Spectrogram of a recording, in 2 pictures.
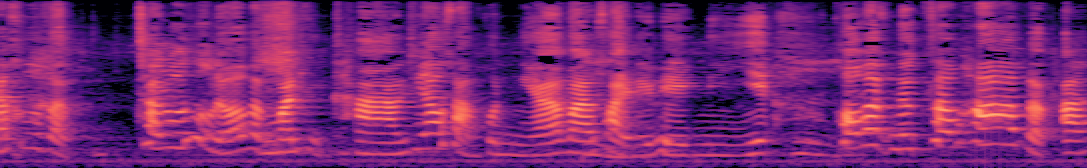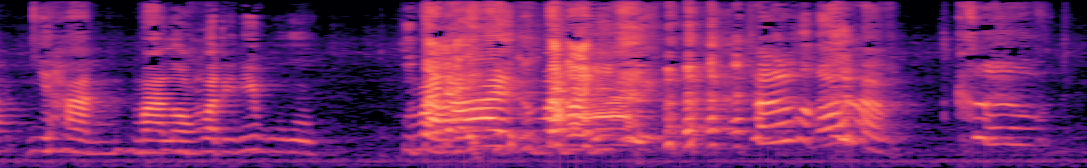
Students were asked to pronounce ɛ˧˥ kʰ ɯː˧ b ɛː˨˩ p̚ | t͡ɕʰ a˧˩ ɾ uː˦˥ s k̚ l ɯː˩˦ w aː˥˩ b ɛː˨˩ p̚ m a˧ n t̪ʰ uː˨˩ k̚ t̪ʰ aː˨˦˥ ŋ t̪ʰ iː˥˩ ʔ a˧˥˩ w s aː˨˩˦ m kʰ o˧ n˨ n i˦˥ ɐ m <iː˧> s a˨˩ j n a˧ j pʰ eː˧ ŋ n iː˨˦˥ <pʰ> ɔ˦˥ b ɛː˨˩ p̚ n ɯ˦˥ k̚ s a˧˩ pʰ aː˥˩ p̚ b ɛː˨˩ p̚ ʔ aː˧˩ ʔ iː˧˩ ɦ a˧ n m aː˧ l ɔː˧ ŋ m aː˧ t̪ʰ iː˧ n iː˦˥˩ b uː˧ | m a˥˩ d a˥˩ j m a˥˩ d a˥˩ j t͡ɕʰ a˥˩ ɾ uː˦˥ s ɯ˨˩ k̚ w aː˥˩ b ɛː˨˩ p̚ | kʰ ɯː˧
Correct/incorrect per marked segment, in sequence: incorrect: aː˧, correct

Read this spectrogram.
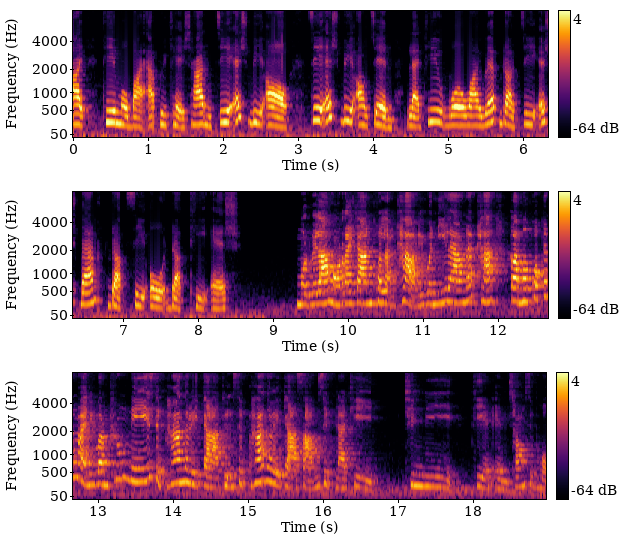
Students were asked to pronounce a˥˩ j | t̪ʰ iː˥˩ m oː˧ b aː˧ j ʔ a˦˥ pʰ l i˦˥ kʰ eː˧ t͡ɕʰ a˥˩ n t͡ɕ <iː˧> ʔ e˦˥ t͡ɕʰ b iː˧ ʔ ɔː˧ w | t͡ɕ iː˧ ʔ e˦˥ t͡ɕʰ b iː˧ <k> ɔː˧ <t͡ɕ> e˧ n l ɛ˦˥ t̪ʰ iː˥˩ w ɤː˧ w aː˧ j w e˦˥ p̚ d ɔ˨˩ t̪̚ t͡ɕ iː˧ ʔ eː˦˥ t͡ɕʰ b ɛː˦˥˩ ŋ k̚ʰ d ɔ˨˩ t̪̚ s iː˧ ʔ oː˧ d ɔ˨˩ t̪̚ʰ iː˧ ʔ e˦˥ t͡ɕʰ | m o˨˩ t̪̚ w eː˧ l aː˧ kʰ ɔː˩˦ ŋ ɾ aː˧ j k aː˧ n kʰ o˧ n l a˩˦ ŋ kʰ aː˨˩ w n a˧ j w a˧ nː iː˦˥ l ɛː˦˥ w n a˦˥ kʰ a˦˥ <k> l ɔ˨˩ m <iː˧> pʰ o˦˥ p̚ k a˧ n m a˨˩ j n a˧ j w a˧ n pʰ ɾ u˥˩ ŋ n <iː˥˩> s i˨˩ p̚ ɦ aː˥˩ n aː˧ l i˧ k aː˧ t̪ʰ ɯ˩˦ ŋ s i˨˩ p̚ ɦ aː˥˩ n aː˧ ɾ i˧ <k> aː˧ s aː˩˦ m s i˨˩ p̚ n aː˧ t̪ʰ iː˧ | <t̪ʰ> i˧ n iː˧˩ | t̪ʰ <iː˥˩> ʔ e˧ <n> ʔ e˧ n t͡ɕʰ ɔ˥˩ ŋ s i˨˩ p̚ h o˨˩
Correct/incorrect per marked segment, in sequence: correct, incorrect: ʔ, correct, correct, incorrect: aː˧, incorrect: iː˦˥, correct, correct, incorrect: iː˧, correct

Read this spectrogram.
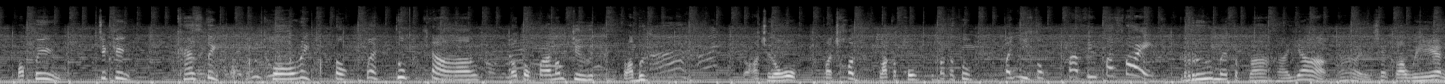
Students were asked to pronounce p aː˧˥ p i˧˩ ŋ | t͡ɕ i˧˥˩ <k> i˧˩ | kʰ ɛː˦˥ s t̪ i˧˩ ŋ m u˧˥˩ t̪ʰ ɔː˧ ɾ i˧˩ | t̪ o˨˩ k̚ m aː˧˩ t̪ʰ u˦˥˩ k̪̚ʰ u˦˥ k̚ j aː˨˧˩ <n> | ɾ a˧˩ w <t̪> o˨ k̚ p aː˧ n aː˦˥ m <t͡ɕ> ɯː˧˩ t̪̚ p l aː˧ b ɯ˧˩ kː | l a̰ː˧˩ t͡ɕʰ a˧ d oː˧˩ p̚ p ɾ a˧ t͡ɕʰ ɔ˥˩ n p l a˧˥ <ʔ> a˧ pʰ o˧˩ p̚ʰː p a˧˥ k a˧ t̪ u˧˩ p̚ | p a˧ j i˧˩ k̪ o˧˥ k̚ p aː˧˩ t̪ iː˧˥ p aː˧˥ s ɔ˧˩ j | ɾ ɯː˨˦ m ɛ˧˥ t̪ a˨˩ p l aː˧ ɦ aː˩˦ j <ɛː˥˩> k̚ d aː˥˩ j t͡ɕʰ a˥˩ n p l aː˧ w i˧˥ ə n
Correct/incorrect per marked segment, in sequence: correct, incorrect: ŋ, correct, correct, incorrect: k, incorrect: aː˥˩

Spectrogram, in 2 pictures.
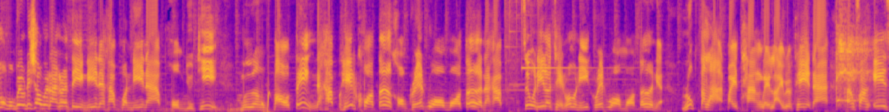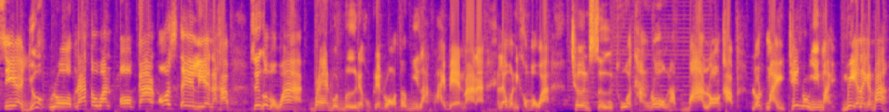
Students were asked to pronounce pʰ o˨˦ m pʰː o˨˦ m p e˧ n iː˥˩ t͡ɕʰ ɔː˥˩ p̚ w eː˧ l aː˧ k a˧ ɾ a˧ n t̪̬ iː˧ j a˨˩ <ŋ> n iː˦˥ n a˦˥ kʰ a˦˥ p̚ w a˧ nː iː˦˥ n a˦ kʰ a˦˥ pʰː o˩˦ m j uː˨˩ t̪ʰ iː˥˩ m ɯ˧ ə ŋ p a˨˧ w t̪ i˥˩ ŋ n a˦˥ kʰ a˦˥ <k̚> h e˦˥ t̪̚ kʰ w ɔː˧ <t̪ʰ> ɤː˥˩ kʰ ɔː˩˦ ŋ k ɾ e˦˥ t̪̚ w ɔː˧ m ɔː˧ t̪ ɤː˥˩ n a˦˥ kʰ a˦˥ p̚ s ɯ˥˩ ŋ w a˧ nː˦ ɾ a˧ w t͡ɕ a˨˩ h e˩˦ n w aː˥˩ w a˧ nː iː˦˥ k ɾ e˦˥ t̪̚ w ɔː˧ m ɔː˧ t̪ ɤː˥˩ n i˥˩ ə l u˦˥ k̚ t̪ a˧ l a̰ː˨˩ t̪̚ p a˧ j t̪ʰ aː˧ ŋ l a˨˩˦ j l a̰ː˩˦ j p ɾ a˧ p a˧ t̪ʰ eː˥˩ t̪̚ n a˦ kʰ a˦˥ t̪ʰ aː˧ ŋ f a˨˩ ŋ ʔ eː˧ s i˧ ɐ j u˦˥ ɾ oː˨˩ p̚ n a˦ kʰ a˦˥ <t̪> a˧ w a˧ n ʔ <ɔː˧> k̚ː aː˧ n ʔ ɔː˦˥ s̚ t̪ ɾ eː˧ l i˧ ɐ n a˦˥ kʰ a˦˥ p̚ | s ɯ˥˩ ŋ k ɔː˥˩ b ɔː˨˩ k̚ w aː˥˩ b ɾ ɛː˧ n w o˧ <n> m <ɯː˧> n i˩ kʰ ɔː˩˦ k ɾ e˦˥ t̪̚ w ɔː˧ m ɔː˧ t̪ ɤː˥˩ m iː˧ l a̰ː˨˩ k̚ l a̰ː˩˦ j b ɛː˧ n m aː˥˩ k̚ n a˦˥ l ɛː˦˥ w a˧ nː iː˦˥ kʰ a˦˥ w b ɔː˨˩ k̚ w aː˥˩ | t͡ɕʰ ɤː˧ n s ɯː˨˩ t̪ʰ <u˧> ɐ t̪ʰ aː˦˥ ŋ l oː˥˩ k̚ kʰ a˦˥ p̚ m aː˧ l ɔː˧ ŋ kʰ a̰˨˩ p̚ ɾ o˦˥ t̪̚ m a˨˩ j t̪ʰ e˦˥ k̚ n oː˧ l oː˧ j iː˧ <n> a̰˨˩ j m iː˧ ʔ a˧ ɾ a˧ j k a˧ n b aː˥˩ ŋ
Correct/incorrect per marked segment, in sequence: correct, incorrect: p̚, incorrect: t̪, correct, incorrect: ɔː˨˩, correct, correct, incorrect: u˥˩, incorrect: m

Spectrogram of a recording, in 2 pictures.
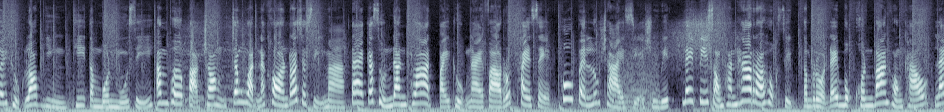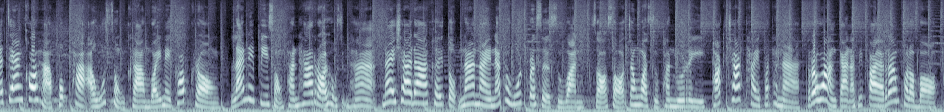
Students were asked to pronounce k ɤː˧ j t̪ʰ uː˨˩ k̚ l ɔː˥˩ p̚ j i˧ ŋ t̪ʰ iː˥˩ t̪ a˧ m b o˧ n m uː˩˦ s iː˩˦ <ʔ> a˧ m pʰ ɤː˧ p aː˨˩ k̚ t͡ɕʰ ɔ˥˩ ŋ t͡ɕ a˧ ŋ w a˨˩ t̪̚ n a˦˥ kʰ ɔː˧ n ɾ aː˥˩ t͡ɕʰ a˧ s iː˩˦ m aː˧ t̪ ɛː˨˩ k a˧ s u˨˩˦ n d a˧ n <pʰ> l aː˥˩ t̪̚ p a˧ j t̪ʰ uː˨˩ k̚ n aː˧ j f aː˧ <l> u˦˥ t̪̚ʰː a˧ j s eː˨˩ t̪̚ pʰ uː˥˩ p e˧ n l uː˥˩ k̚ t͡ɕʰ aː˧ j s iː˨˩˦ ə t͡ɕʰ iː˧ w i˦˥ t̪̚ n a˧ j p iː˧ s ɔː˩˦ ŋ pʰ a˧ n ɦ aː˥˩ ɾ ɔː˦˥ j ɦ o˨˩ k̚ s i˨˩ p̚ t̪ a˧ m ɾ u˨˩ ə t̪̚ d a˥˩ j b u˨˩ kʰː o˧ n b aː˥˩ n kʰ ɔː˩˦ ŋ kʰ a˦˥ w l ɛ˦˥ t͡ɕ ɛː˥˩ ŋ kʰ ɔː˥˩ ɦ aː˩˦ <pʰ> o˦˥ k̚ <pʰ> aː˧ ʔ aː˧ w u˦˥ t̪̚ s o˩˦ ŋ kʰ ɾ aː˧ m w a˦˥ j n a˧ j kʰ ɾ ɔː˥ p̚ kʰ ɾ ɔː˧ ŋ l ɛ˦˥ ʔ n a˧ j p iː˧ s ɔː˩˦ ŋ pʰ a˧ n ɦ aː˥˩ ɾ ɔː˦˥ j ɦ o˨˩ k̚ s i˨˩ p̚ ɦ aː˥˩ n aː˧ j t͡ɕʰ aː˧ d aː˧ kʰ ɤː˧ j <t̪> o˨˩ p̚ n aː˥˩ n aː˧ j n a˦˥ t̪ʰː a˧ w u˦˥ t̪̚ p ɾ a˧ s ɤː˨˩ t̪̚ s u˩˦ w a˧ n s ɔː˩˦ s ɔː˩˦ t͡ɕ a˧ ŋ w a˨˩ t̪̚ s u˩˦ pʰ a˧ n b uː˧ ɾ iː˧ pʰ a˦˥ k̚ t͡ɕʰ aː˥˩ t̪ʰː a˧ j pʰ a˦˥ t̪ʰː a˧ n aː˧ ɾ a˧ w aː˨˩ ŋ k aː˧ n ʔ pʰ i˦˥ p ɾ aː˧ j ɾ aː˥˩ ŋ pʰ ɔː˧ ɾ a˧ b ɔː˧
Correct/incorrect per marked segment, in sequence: correct, correct, incorrect: ɾ, correct, correct, correct

